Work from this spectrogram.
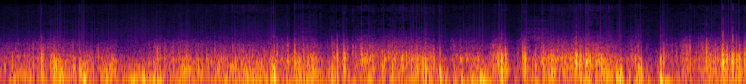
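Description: Fingertips and long nails scratch a light blue knit beanie pulled over a microphone. A dense, muffled rustling and scratching rumbles steadily, heavy in the low end, with quick soft scrapes rising out of it throughout.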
